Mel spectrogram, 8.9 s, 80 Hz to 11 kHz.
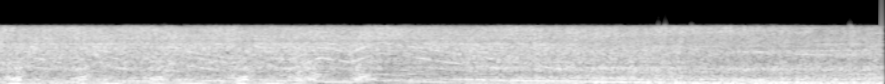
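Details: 1988 Jeep Cherokee with a replacement engine, exhaust leaks noted: clean blips rise and fall smoothly with the throttle, returning to an even idle with no knocks or misses; runs well.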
